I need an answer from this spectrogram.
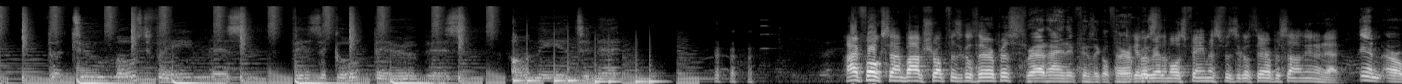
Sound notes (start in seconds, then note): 7.0 laughing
